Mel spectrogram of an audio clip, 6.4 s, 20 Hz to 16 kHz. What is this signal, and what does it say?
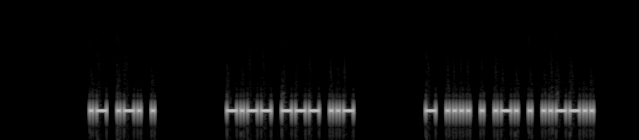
Morse code, heard as a keyed tone, about 34 wpm, 700 Hz. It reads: ARE YOU THERE?
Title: 3x Word-Spacing - Sentences from Top 100 Words - 35wpm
